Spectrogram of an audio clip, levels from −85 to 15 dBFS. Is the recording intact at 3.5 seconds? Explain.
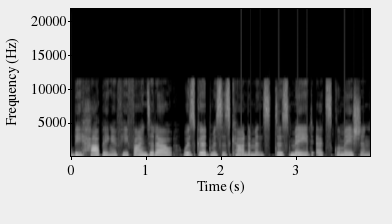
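No. At 3.5 s the speech sits inside a run of periodic USB or driver dropouts from 2.14 to 3.89 s: every 0.125 s a few milliseconds of audio drop to silence, giving evenly spaced ticks heard only under signal, unlike the irregular gaps of network packet loss.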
